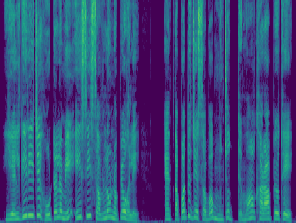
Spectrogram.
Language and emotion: Sindhi, angry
